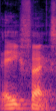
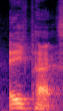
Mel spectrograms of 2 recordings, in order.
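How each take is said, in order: First: The middle consonant is an f sound. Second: The middle consonant is a p sound. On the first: The speaker calls it wrong. "I nearly pronounced it Aphex" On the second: The speaker calls it right. "No, Apex, like Apex Legends"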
